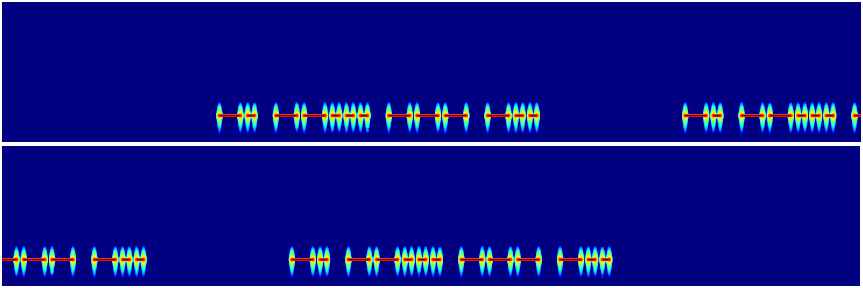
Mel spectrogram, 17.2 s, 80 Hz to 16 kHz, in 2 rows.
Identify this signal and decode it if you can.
Morse code, heard as a keyed tone, about 17 wpm, 700 Hz. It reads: N7OD N7OD N7OD
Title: USA Call Signs - 4 Characters - Repeated 3x - 17wpm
